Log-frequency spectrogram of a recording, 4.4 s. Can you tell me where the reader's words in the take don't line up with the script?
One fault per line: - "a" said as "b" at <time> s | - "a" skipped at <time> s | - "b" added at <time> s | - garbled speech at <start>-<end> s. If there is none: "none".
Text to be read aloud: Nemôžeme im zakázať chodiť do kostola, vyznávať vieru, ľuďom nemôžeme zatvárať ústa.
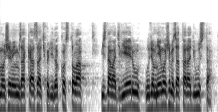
none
